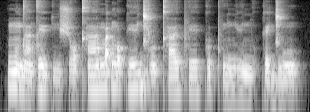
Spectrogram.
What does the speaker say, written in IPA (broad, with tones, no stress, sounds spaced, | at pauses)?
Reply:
n ũ˦˨ d ã˨ t ḛ˦˨ ɪ̯ k i˨ ʃ ɔ˨ kʰ ã˦ m ä˦ ʔ ŋ ɔ̰˦˨ k e˦ ɪ̯ d͡ʑ o˨ ʊ̯ kʰ a˦ ɪ̯ pʰ e˦ ɪ̯ k ʊ˦ ʔ pʰ ĩ˨ ɲ e˨ ɪ̯ ɲ o˨ k ɛ̰˦˨ d͡ʑ ũ˦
